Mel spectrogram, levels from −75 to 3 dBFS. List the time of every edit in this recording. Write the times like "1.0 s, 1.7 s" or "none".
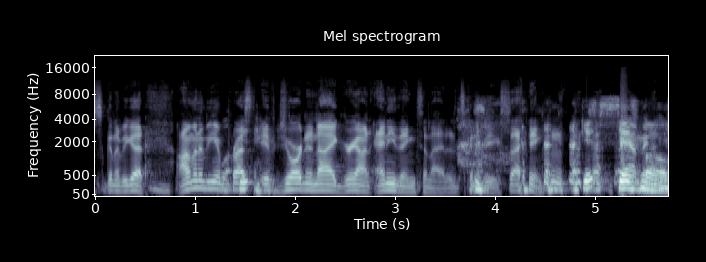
1.6 s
